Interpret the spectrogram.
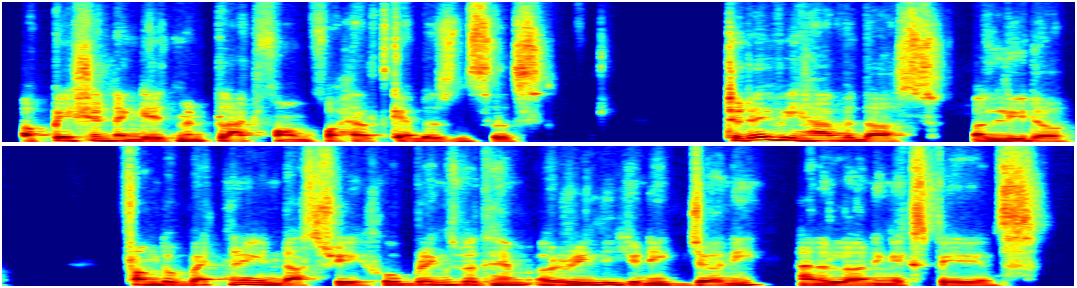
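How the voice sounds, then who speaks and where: A man's voice: mid-range voice, husky, poor audio. A man hosting a podcast interview, friendly, with many fillers and restarts. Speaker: podcast host.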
